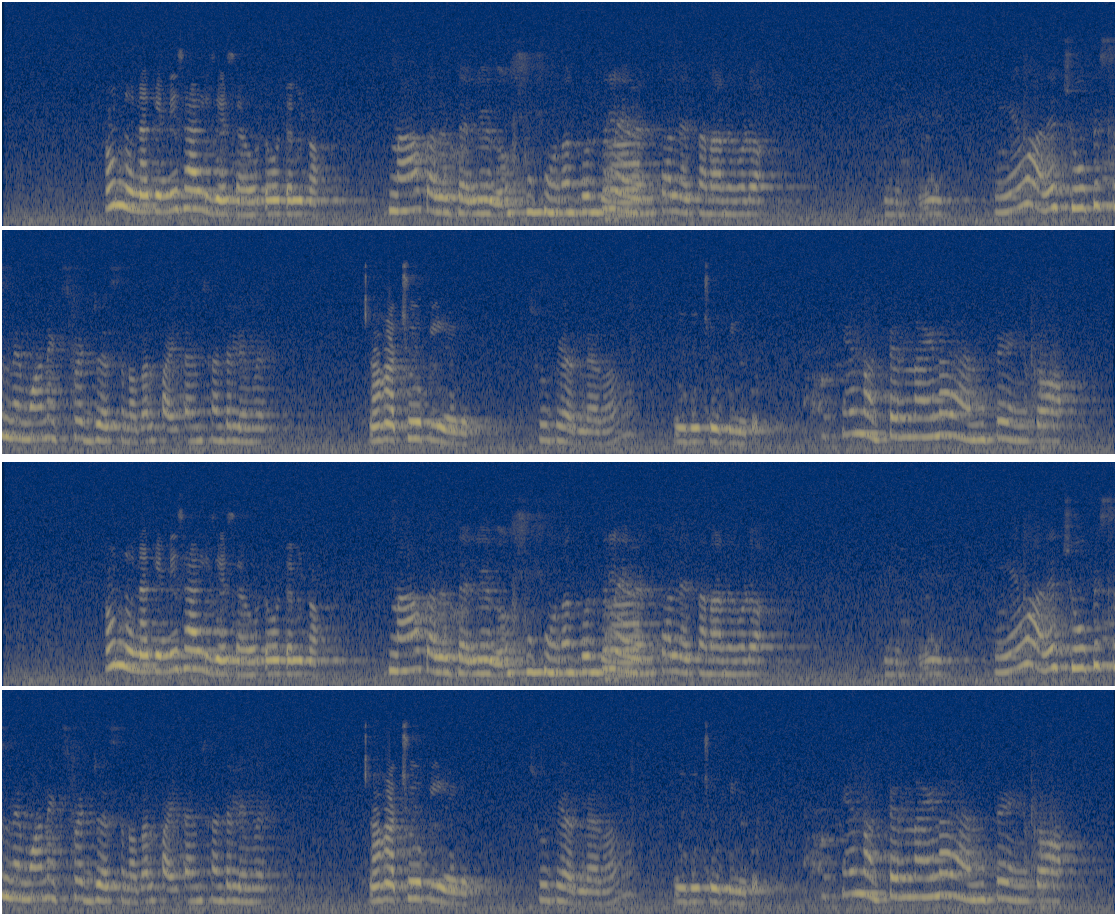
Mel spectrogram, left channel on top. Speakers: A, on the left; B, on the right.
A: అవును నాకు ఎన్ని సార్లు చేసినవు తావు టోటల్గా
B: నాకు అదే తెలీదు నాకు గుర్తులేదు
A: ఆ
B: ఎన్ని సార్లు చేసాను అని కూడా
A: ఊహూ
B: ఏమో అదే చూపిస్తుందేమో అని ఎక్స్పెక్ట్ చేస్తున్నా ఒకవేళ ఫైవ్ టైమ్స్ కంటే లిమి
A: ఆహా చూపిలేదు
B: చూపియట్లేదా
A: ఎది చూదిదు
B: నీకే నా టెన్ అయినా అంతే ఇంకా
